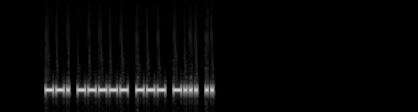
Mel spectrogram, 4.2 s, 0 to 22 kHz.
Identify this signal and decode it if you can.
Morse code, heard as a keyed tone, about 46 wpm, 700 Hz. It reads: G0OBI
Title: DXCC-100 Call Signs - 5 Characters - Repeated 2x - 45wpm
